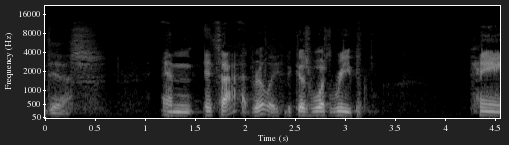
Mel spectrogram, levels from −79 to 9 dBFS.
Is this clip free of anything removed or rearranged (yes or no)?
no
